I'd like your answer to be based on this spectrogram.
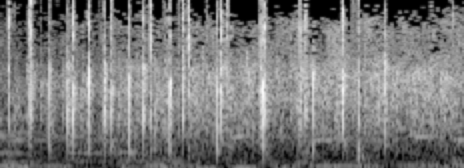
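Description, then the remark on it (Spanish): An audience applauds for about three seconds for a participant who correctly answered a Bible quiz question, a dense patter of many hands clapping with sharp individual claps popping out of the wash, at an even, moderate loudness. “Aplauso para”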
